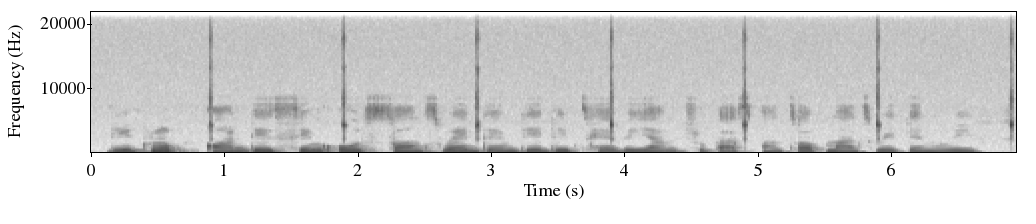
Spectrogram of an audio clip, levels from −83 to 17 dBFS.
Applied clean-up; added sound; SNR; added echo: none; Tick-tock; 8 dB; none.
